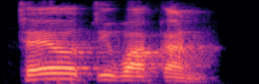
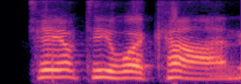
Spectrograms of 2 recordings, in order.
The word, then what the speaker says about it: Teotihuacan: And you talk about Toltec traditions and I'm going to butcher it, Teotihuacan. – Teotihuacan. – Teotihuacan.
